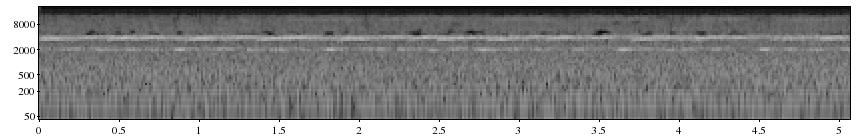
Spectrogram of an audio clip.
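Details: Continuous high chirping from many frogs in Barbados, the notes overlapping into a steady trill, accompanied by steady rushing sea noise in the background.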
